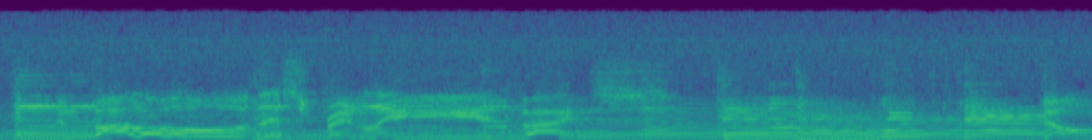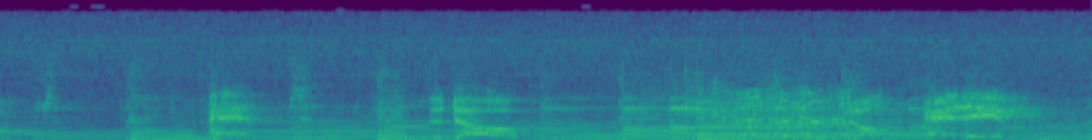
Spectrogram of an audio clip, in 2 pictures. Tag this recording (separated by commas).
Music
